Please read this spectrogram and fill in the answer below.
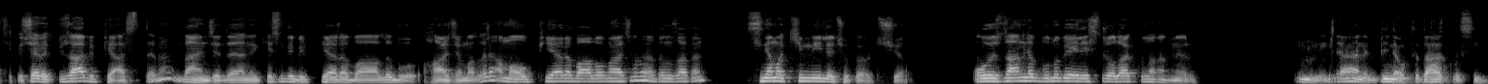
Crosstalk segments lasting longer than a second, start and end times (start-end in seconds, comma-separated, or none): none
